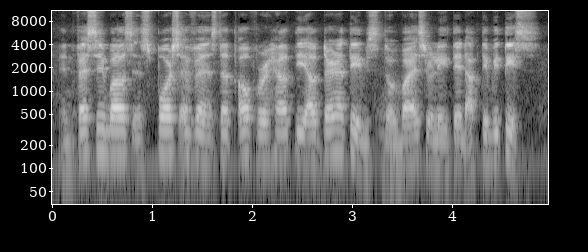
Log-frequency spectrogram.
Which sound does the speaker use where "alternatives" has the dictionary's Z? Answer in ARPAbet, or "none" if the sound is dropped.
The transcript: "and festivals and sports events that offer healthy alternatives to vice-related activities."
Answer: S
